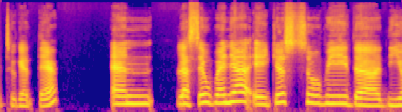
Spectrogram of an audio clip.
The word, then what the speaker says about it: Seu Vella: I'm probably going to pronounce this incorrectly, the Seu Vella? You don't even know what I'm talking about. That's how bad the pronunciation is. Yeah. Tell me how's it pronounced? Yeah. Seu Vella.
